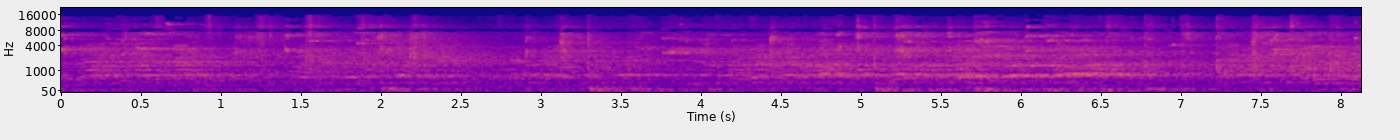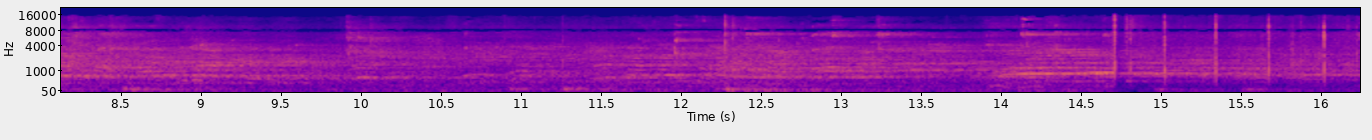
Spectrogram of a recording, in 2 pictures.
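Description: Basketball being dribbled on a hardwood gym floor, a run of low thumps, under players' and spectators' voices echoing in a large gym.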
